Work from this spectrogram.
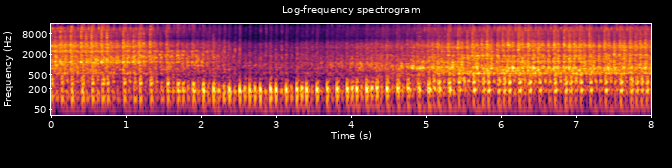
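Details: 2006 Husaberg FE650 idling after Taffy's dual valve spring kit and a new 70-link cam chain and tensioner. Big single with a loud fast mechanical clatter over each firing pulse; cause not pinned down. Noisy engine at idle.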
